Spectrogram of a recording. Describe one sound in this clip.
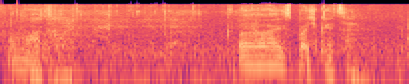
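A fishing reel clicks as its handle is wound.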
